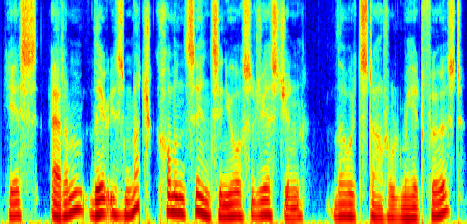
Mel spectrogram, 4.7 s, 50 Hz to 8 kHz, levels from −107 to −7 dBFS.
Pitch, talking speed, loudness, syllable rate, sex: 125 Hz, 205 wpm, -17 LUFS, 5.5 syllables/s, male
